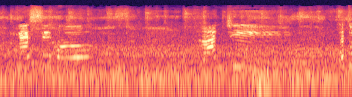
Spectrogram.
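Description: Steady road and engine noise of a car travelling at motorway speed, heard from inside the cabin, with short stretches of a voice over it about a second in and again near three seconds.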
